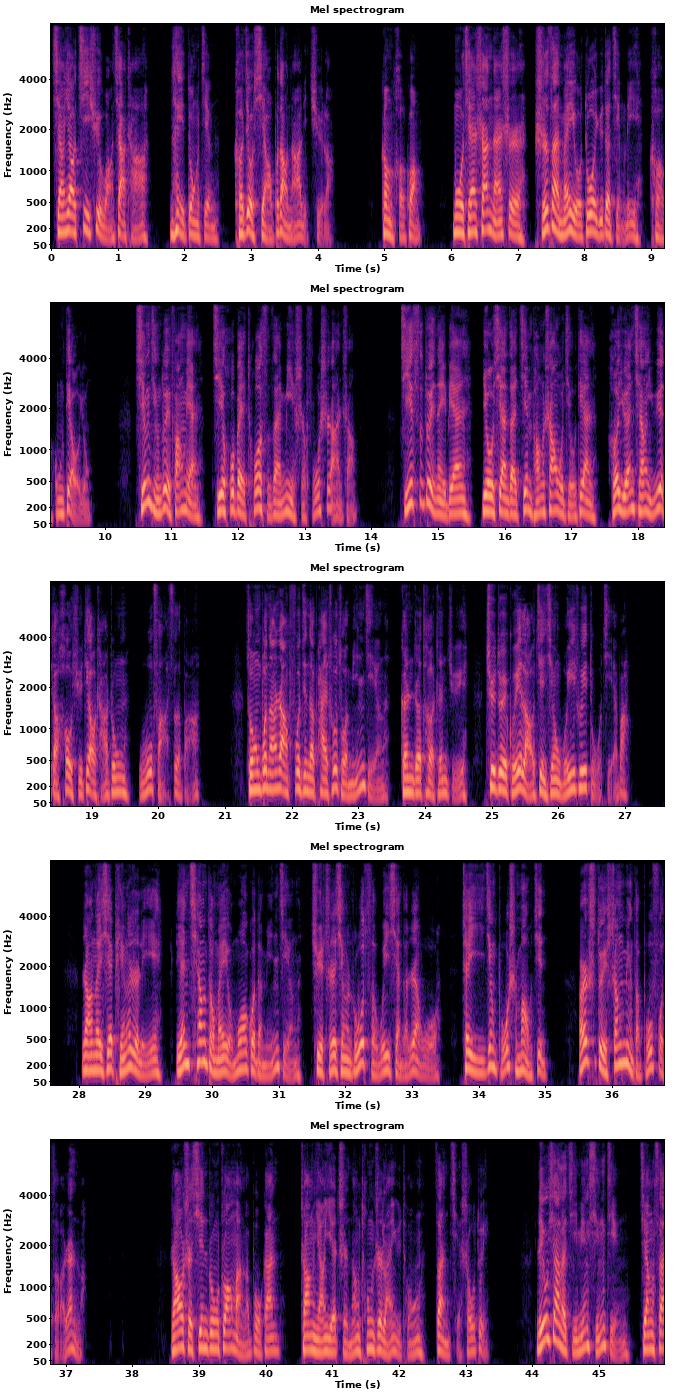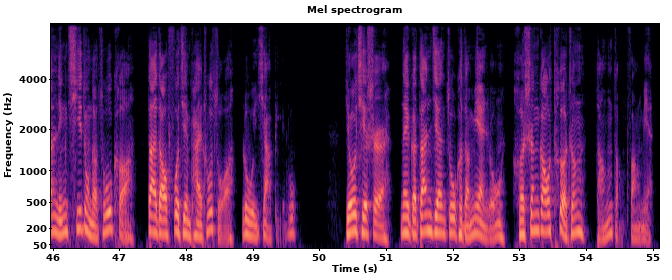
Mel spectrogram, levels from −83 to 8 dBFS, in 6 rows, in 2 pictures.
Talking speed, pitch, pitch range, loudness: 250 characters per minute, 145 Hz, 125-170 Hz, -17 LUFS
